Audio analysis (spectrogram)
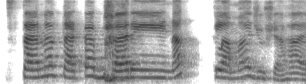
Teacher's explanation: Extra k is heard before klama. Dvitvam. Also, bha is mahaprana.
